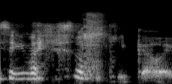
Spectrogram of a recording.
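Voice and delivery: tearful, crying while speaking. Moved during the conversation, the speaker tells the others to keep going: crying while talking. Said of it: "I'm legit still crying".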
